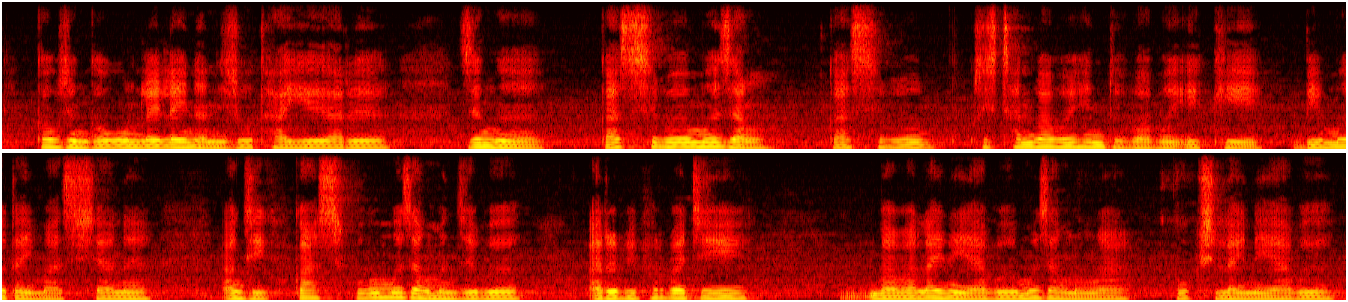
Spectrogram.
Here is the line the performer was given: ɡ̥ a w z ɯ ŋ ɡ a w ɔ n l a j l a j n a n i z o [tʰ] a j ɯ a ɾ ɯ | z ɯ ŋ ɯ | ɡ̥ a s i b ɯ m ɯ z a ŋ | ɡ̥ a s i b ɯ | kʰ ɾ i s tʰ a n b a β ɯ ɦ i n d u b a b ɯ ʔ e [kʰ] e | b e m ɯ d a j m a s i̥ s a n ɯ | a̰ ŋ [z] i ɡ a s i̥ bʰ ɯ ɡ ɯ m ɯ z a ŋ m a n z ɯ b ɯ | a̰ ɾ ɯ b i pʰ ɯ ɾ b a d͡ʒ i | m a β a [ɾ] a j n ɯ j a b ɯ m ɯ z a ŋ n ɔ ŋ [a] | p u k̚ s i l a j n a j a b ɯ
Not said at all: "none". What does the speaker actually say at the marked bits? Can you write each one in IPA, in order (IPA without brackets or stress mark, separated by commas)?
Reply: tʰ, kʰ, z, l, a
